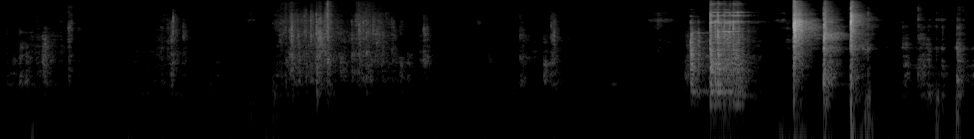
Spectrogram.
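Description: Small kitchen handling noises: scattered soft rustles, a longer rustle about three seconds in and another about seven seconds in, then several sharp clicks in quick succession. These come from ingredient containers and a plastic zip-top bag of marinating chicken being handled at the counter.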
